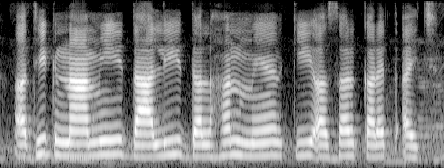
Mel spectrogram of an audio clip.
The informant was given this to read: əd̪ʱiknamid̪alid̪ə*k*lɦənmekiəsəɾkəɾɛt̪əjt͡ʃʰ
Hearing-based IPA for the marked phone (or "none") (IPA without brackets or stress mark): none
